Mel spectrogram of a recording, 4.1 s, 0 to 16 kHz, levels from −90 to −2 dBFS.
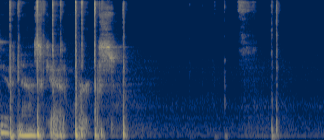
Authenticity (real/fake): real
